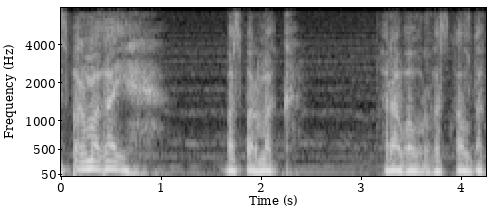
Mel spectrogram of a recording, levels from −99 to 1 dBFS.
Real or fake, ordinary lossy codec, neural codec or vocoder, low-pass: fake; Opus, 32 kbps; vocoder, 22.05 kHz, 80 mel bands, Vocos; 7.2 kHz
